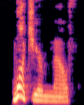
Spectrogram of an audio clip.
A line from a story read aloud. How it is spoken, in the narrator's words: Jaquez barked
